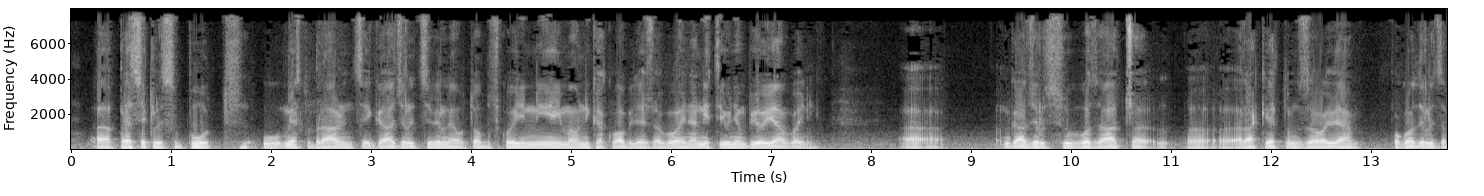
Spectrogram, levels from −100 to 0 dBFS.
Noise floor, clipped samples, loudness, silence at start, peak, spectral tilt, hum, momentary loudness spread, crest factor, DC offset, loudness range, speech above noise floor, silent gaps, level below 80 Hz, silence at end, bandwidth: -34 dBFS; 0.3%; -13 LUFS; 0 s; 0 dBFS; -8 dB/octave; none; 8 LU; 12 dB; under 0.1%; 3 LU; 23 dB; none; -24 dBFS; 0 s; 8 kHz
